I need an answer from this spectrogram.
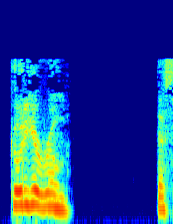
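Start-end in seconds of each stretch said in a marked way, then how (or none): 0.1-0.9 firm. Acted. Firm order to Nate.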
